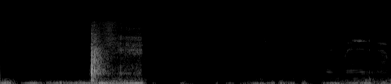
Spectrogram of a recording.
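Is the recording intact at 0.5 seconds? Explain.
Yes, the speech at 0.5 seconds is intact, with no audible dropout, distortion or other fault at that moment.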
